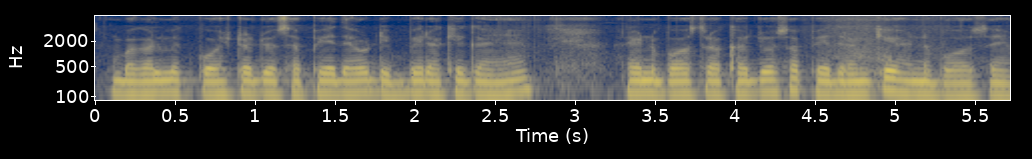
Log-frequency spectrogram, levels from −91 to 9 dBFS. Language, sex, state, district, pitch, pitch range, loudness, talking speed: Hindi, male, Uttar Pradesh, Varanasi, 115 Hz, 115-120 Hz, -17 LUFS, 220 wpm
